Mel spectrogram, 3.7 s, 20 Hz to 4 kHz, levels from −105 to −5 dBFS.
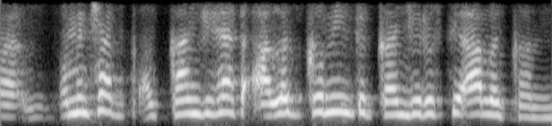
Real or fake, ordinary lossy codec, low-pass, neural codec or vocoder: fake; none; 3.6 kHz; autoencoder, 48 kHz, 32 numbers a frame, DAC-VAE, trained on Japanese speech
